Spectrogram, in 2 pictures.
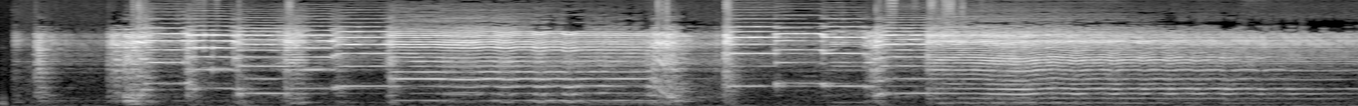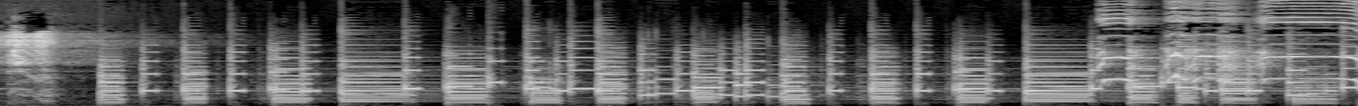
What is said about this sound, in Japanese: はい、ジングルいきます。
